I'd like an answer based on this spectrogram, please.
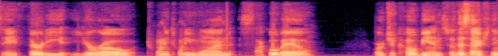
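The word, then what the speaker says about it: Xacobeo: nacional de madrid it's a 30 euro 2021 sacobeo or jacobian so this actually means jacobian because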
